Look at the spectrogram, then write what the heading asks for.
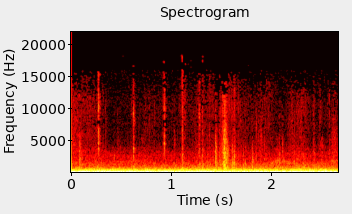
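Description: Steady low rumble of a car driving along a road, constant and fairly loud road and engine noise with no distinct events and no talking.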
